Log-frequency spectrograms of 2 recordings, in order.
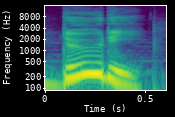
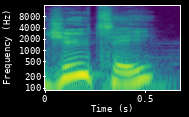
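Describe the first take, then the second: First: The middle consonant sounds like a D. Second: The middle consonant is a clear T sound. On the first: "as if it's D O O D Y" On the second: "Instead of saying duty"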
